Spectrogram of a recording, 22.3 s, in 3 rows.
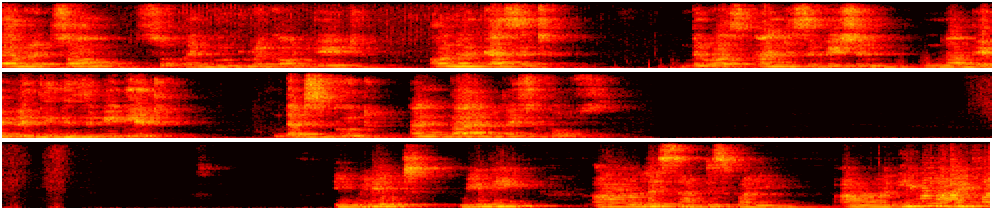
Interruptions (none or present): none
